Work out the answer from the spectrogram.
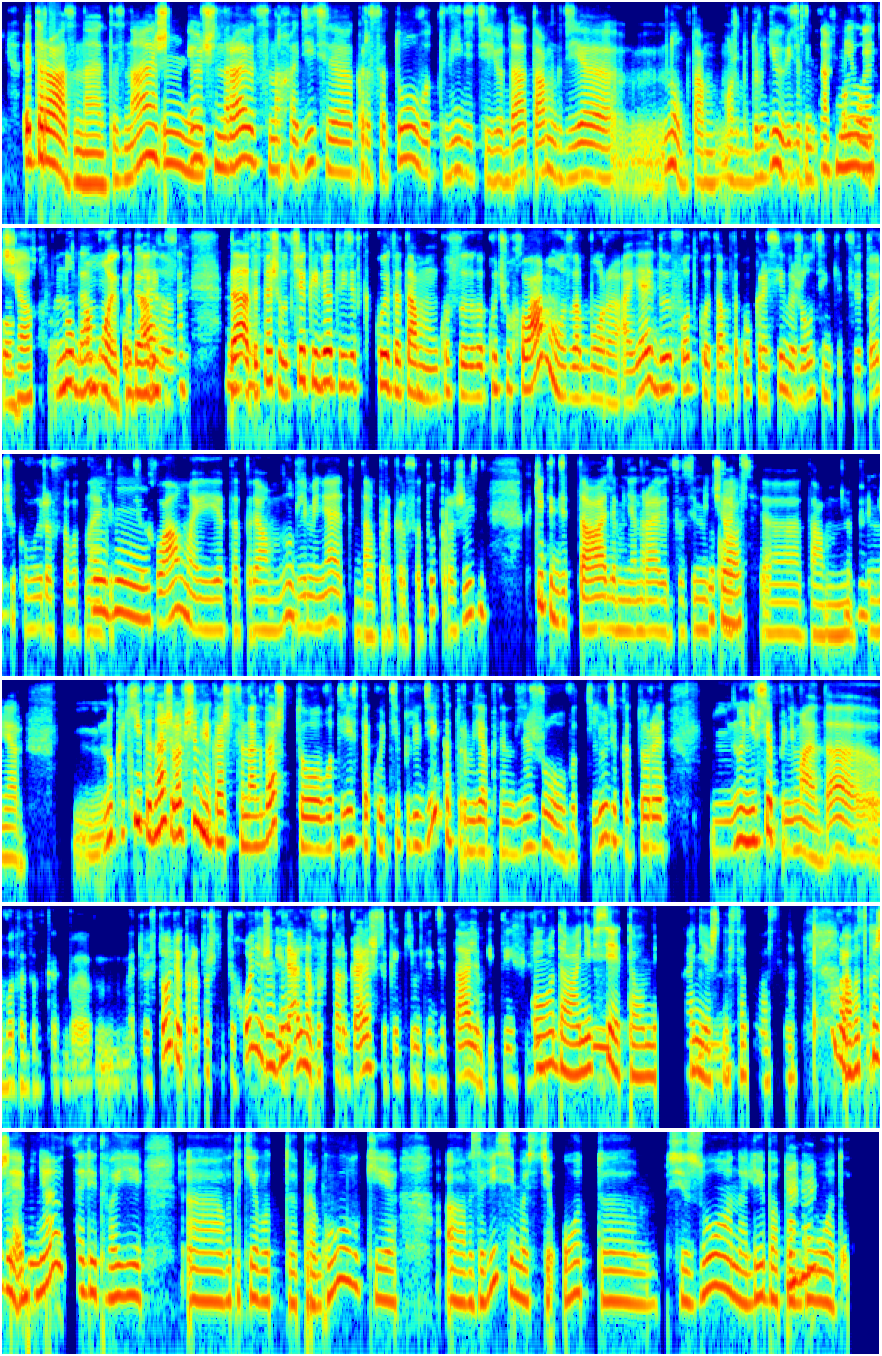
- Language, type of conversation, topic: Russian, podcast, Чем ты обычно занимаешься, чтобы хорошо провести выходной день?
- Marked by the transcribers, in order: none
